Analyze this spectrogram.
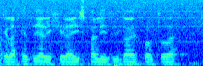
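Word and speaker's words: Híspalis: lo latino de hispalis, que debe decirse hispalis, por cierto, con acento en la I, a pesar de que no venga el acento, pero es una palabra latina, pero es hispalis.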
